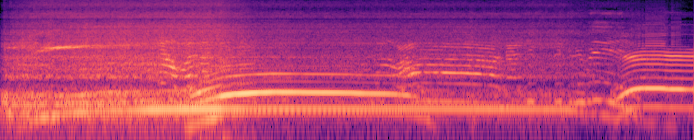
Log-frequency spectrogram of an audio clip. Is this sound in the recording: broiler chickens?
no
